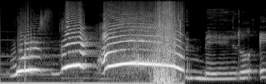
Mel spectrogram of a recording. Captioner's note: screams; body thuds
